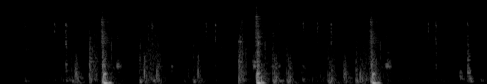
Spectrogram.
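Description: Wooden blocks thud into place one after another.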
